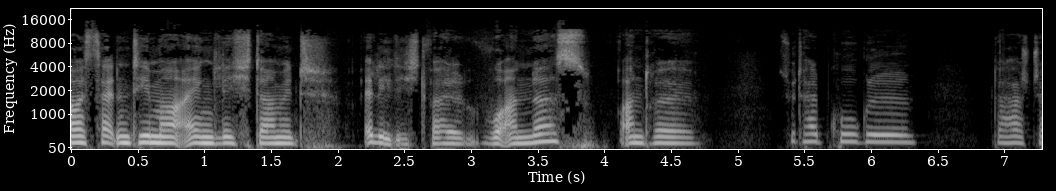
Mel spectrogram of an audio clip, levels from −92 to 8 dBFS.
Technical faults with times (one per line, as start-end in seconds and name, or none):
2.28-2.77 repeated packet loss (robotic sound)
